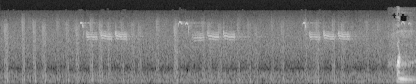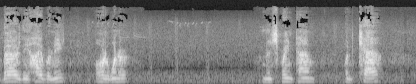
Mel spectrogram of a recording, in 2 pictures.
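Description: A bear's paws crunch softly on snow.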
